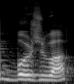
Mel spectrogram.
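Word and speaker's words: bourgeois: Discuss किया हुआ है, जिसका प्रोनाउंसिएशन होता है बुर्जुआ.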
